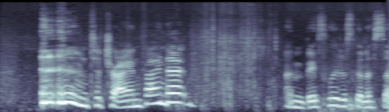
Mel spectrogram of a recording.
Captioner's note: clears throat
